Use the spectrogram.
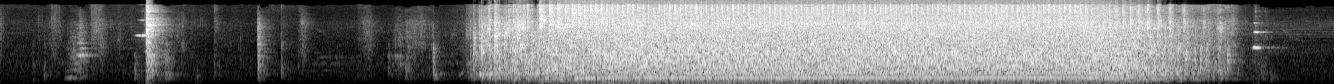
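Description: A rebuilt lawn mower engine is pulled and fires up after a few clicks and rattles, then runs loud and steady for about five seconds before cutting off and winding down.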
